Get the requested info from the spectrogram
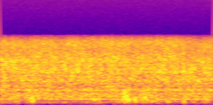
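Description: Steady background noise with a faint low hum and a few soft knocks, without clear events.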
